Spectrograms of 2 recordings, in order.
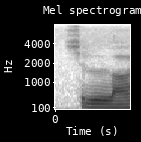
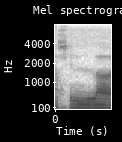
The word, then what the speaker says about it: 신라: 신라 신라 신라 신라. 우리 발음 발음은 이렇게 표시하죠.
